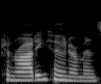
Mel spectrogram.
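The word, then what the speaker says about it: Conradi-Hünermann: It is actually pronounced Conradi-Hunermann syndrome, and it's a tough one, and the doctors don't know a whole lot about it, and we have run into that.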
